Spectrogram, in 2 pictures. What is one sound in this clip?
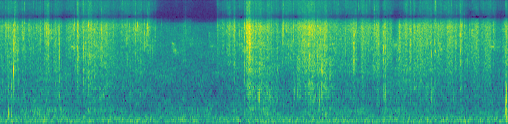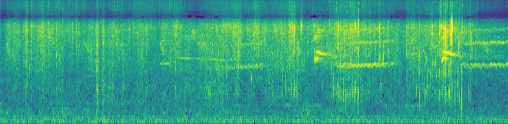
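Hands scrape and scoop gritty wet sand close by.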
